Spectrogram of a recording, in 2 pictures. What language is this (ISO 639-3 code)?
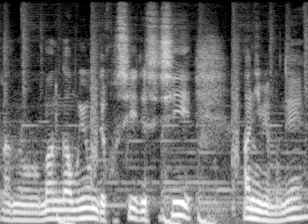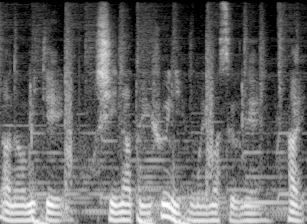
jpn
